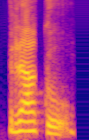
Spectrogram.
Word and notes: raku: Indian

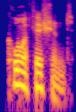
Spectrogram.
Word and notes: coefficient: American English

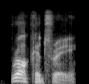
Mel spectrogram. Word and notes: rocketry: British English

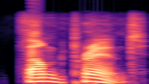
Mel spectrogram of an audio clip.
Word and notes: thumbprint: American English

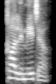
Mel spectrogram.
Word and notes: collimator: Indian

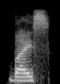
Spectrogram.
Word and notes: bise: Indian

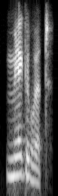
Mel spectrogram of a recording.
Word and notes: megawatt: Indian

